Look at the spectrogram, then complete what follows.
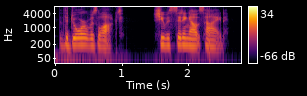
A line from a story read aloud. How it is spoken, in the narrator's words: Ryan recited, his tone cool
